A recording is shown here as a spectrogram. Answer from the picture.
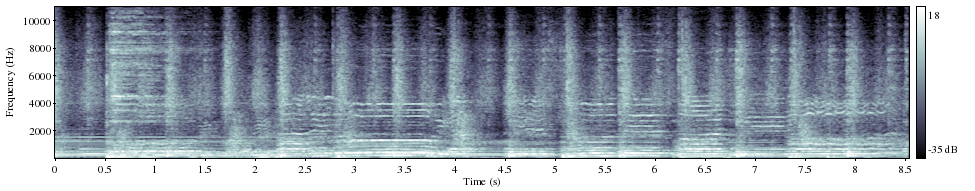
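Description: Live church worship band playing a song: several voices singing together into microphones over drums and keyboard, with a steady percussive beat.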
